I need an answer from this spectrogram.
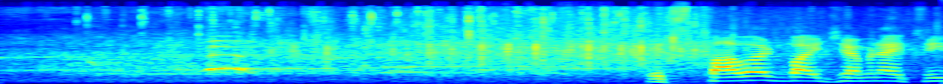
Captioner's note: applause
